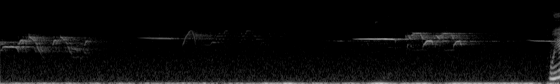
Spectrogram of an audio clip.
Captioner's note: bird song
